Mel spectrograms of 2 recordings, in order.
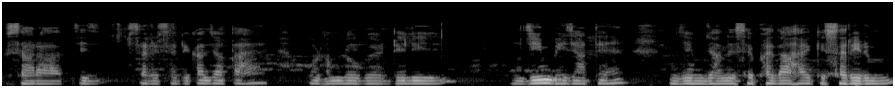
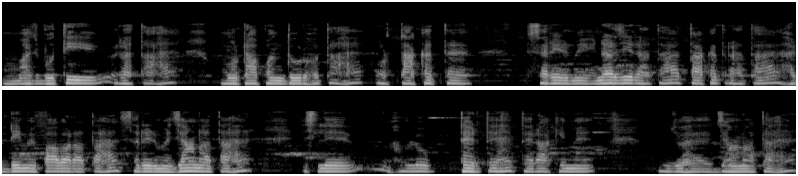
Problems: background sounds at intervals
